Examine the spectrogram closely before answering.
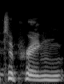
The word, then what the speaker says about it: Tepring: I feel like the Tepring, like spring, has been very helpful.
